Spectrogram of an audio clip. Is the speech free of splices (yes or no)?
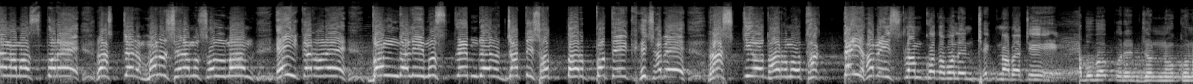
no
